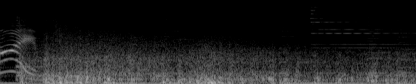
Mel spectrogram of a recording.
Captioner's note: thunder bolt smashing and rumbling sounds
